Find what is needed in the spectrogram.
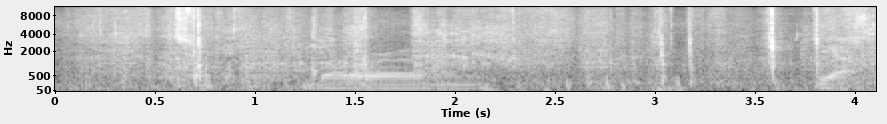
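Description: Handling noise: rustling with a few sharp clicks, about a second in and twice more near the end, as the parts are moved about.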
